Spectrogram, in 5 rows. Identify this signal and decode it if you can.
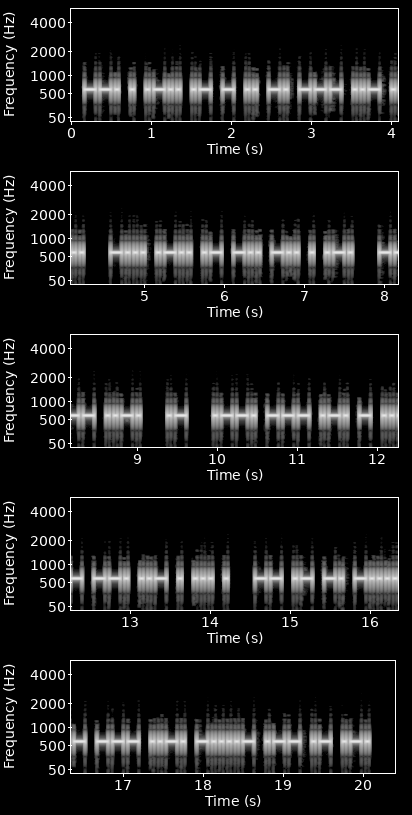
Morse code, heard as a keyed tone, about 25 wpm, 600 Hz. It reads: GELATINOUS BLADDER OF A PORTUGUESE MAN-OF-WAR
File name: the old man and the sea part 1 25wpm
